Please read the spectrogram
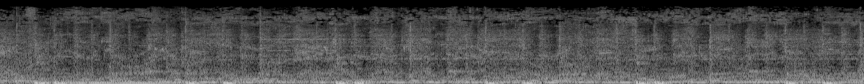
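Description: Theatrical horror-style extreme metal song playing: a dense band mix with heavy bass and recurring drum hits.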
